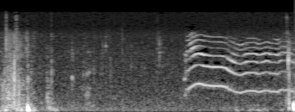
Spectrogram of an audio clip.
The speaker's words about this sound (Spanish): Digo, no, oh, disculpa, mis gatitos están llorando.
